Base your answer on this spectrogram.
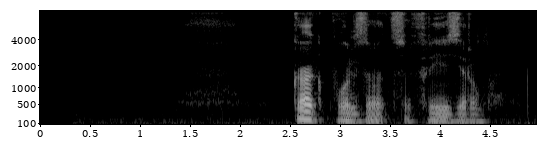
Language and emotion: Russian, sad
